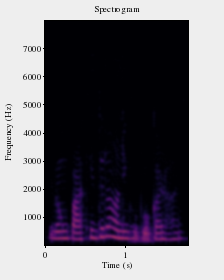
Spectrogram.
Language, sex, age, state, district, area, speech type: Bengali, female, 18-30, West Bengal, Uttar Dinajpur, urban, spontaneous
